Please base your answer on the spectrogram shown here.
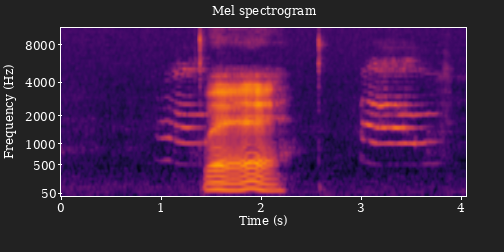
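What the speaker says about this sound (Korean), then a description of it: "이놈의 고양이들이 오늘따라 시끄럽네." Two drawn-out cat meows, the first loud and wavering, the second softer and shorter, with a brief spoken word just before.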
